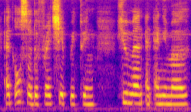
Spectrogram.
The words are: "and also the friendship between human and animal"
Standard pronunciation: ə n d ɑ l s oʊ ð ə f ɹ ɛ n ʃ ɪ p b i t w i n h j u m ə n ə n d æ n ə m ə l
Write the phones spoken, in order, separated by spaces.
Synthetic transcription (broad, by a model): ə n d ɑ l s oʊ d ə f ɹ ɛ n ʃ ɪ p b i t w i n h j u m ə n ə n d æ n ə m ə l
